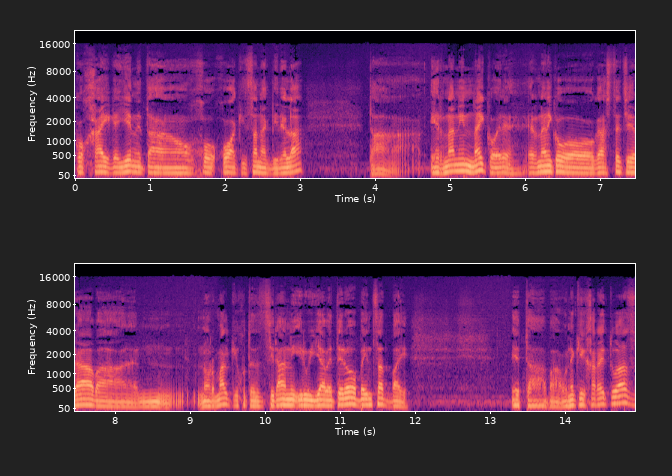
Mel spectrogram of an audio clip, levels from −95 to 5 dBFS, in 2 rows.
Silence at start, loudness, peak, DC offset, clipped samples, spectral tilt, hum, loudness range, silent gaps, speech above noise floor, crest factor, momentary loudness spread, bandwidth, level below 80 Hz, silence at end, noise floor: 0 s; -16 LUFS; 0 dBFS; under 0.1%; under 0.1%; -6.5 dB/octave; none; 4 LU; none; 26 dB; 14 dB; 14 LU; 16 kHz; -38 dBFS; 0 s; -41 dBFS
